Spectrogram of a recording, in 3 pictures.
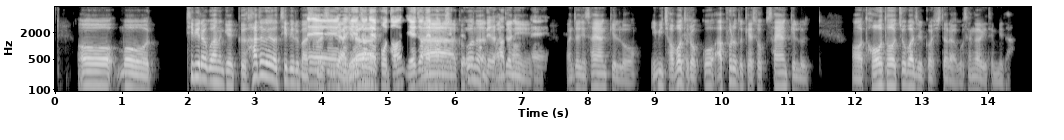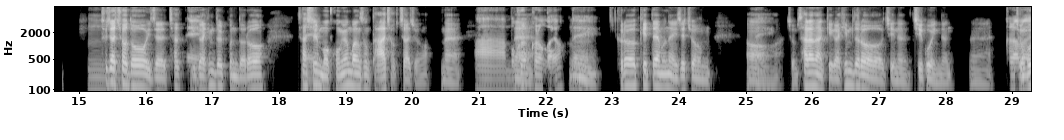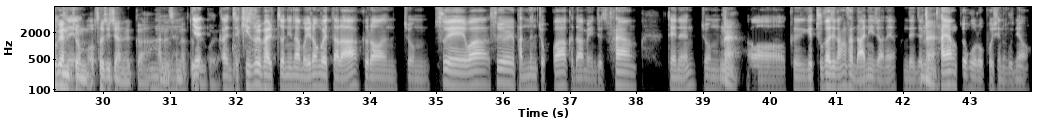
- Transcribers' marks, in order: other background noise; tapping
- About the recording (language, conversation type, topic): Korean, podcast, ott 같은 온라인 동영상 서비스가 TV 시청과 제작 방식을 어떻게 바꿨다고 보시나요?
